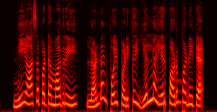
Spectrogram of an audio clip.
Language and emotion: Tamil, happy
